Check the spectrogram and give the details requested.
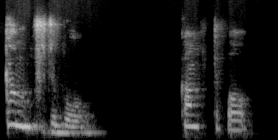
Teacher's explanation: the stress is on the first syllable on the left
